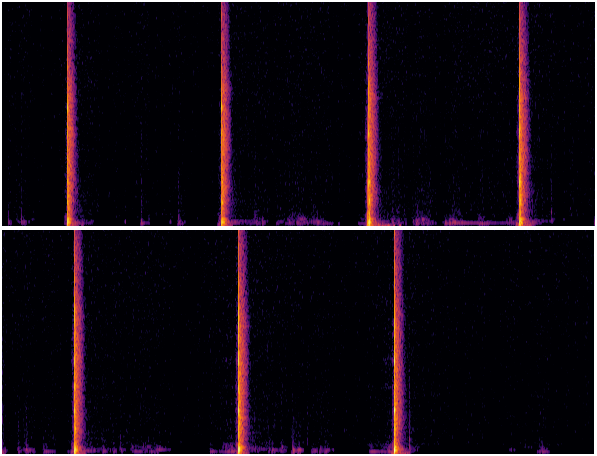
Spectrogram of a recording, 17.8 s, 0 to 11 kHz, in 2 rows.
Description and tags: Raw recording of a Risen Custom 6 x 14 maple wood snare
